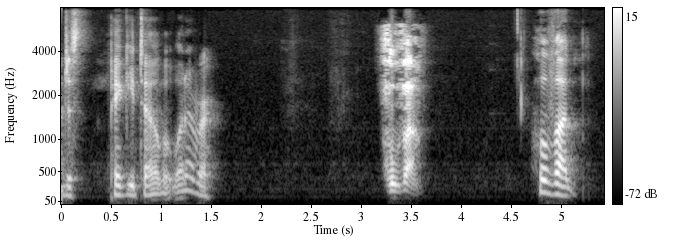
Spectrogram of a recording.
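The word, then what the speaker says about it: Hövåg: Huvug. That's how the mattress is pronounced.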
